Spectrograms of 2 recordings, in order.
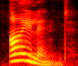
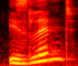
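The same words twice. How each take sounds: First: The s sound is left out entirely. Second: The s sound is pronounced in the middle. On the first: The speaker calls it right. "we do not say s sound and we just skip it" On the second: The speaker calls it wrong. "may pronounce it as island"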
